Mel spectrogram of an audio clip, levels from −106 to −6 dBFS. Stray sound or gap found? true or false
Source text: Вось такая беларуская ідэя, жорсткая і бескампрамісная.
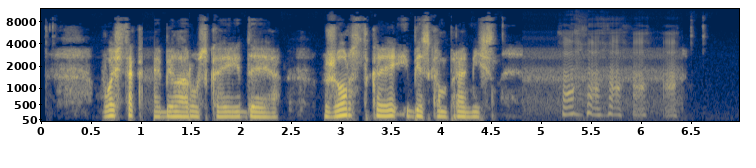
true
